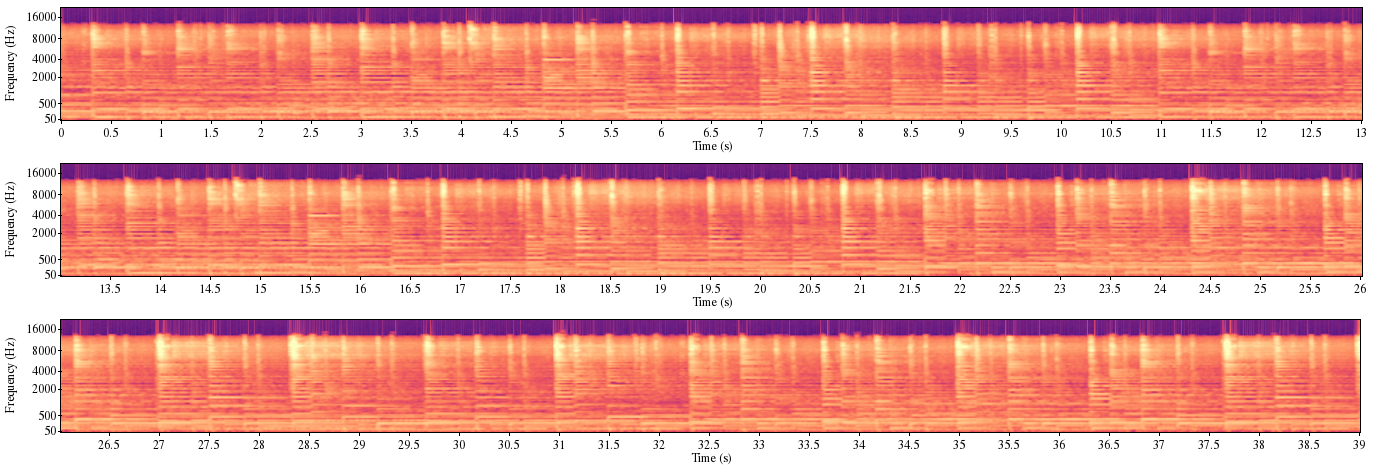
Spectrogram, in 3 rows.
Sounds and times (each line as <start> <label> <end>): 0.0 guitar 39.0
